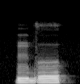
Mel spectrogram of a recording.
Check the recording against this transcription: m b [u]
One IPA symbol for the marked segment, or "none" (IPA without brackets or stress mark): u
